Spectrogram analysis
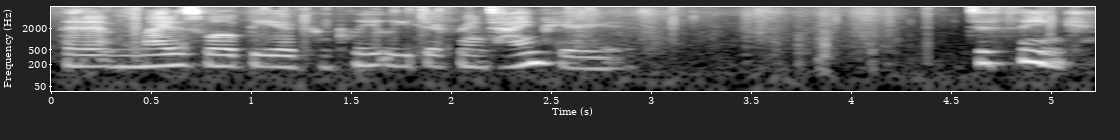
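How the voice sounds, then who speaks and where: A woman's voice: lowish voice, a little mellow, slight background noise, poor audio. A woman playing a centuries-old female vampire in a roleplay audio drama, prim, proud and guarded yet playful, with formal, old-fashioned phrasing.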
